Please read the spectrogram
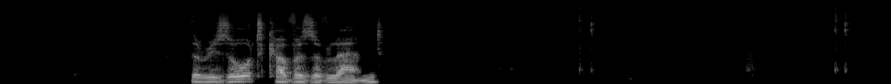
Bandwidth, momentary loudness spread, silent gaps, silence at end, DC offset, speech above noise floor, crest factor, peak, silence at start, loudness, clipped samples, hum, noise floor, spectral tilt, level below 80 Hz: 14.5 kHz; 19 LU; 4.45-4.50 s; 0.45 s; under 0.1%; over 61 dB; 22 dB; -12 dBFS; 1.9 s; -30 LUFS; under 0.1%; none; under -90 dBFS; -5.5 dB/octave; -70 dBFS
